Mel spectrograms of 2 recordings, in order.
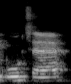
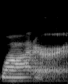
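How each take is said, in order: First: It is said in a British accent. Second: It is said in an American accent. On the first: Listeners in America do not understand it. "I say water" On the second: Listeners in America understand it. "So I have to say water, and then they understand me"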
